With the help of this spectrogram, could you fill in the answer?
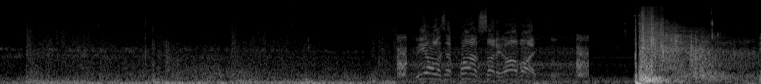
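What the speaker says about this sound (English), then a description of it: "some mortars firing as well, or some tanks or something" Muffled booms of mortars or tank guns firing in the game Battlefield 1942 rumble in the background under talk, followed by a sudden loud blast near the end.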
